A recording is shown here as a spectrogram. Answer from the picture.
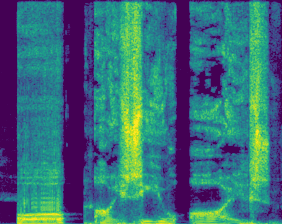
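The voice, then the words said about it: Deep character voice. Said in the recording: “he speaks with a deep voice.”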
